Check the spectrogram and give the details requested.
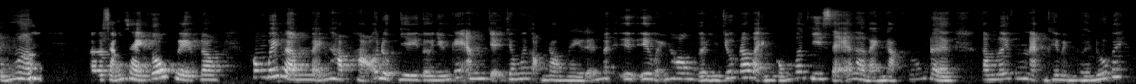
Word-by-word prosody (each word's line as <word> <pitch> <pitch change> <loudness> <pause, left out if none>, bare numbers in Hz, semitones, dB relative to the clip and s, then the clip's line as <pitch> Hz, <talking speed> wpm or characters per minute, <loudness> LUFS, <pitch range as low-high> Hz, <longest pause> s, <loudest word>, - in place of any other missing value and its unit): cũng, 190 +6 -2
ơ, 255 -2 +4 0.6
ờ, 220 - 0
sẵn 210 - +5
sàng 225 -4 +8
tốt 325 +4 +7
nghiệp 200 -6 +3
đâu. 220 -1 +2 0.4
Không 325 0 +1
biết 350 +3 +3
làm 230 -9 +5
bạn 225 +1 -1
học 230 -3 +4
hỏi 290 - +3
được 270 - +1
gì 210 -1 +1
từ 200 - -2
những 195 +2 -2
cái 325 - -1
anh 270 -3 +1
chị - - -2
trong 245 0 -4
cái 265 - -5
cộng 195 -5 -4
đồng 190 -2 -2
này 185 -1 -1
để - - -6
mà 270 - -3
yêu 250 -2 -4
yêu 250 0 0
bản 240 - -6
thân, 260 -1 0
tại 190 - -1
vì 195 - -1
trước 300 +1 -4
đó 315 +1 +4
bạn 195 -12 0
cũng 185 +4 -5
có 295 - -4
chia 265 -2 0
sẻ - - 0
là 255 - 0
bạn 170 +3 0
gặp 170 - -2
vấn 235 +3 -18
đề 185 -7 +1 0.3
tâm 225 0 -2
lý 240 +3 -3
cũng 270 0 -7
nặng 220 -4 -1
khi 220 - -4
bạn 190 -3 -4
về 185 0 -1
nước 225 +8 -1
ấy? 355 0 -1
230 Hz, 290 wpm, -22 LUFS, 200-270 Hz, 0.6 s, sàng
